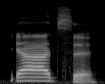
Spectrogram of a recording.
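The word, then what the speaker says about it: 鸭子: 鸭子 Is pronounced with a first tone. In Mandarin, there are 4 tones, which are essential to distinguish the meaning of words. The first tone is a high, level tone.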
